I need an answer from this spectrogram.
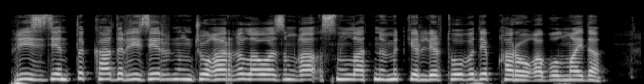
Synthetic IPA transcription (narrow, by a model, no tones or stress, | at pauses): pre̞zijd̪e̞nt̪ːɪkʰːad̪rːe̞ze̞ɾvɪnɪŋʒo̞ʁɑɾʁəlˠɑwɑzəmʁɑʔʊsənəlˠɑt̪ənʏmɪt̪kʲe̞ɾle̞ɾt̪ʰo̞βəd̪e̞p̚qʰɑɾɑwʁɑbo̞lˠmɑjd̪ə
